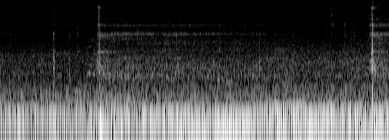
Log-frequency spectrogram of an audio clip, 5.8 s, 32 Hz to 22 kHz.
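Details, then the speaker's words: 2012 Toyota Vitz AC compressor whose pulley bearing was recently replaced. At idle with AC not engaged, a faint steady metallic scrape rides over the engine. The clutch (conductor) plate is rubbing the pulley. "So it was very noisy while the engine was idling or running and the AC was not engaged."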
